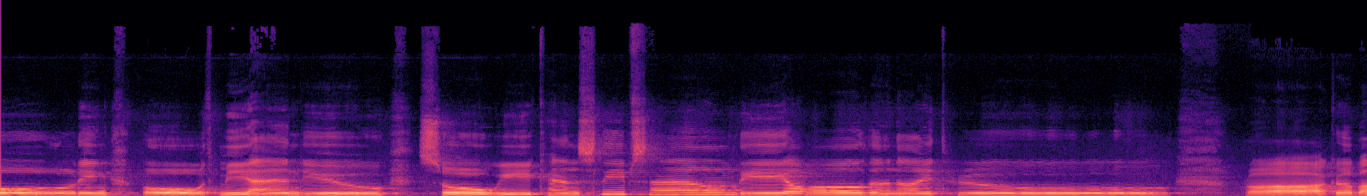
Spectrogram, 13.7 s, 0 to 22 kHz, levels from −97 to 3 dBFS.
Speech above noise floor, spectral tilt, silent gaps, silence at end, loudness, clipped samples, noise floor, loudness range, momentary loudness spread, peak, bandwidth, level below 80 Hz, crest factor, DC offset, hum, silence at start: 24 dB; -5.5 dB/octave; none; 0 s; -21 LUFS; under 0.1%; -44 dBFS; 3 LU; 11 LU; -4 dBFS; 11 kHz; -74 dBFS; 16 dB; under 0.1%; none; 0 s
